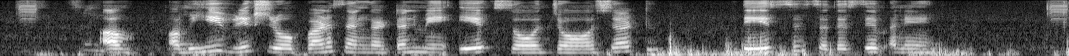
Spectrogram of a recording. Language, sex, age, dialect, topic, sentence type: Bhojpuri, male, 31-35, Northern, banking, statement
